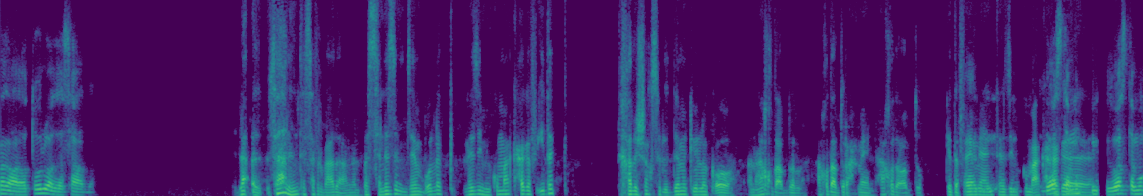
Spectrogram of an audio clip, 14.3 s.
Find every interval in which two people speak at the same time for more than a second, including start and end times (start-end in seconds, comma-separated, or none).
12.1-13.7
